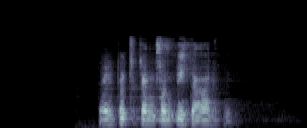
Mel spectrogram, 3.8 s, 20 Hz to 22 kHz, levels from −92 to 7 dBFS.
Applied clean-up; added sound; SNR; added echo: neural mask model DeepFilterNet 3.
